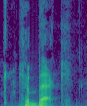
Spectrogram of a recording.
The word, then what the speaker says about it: Quebec: Is it Quebec or Quebec? – Quebec.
